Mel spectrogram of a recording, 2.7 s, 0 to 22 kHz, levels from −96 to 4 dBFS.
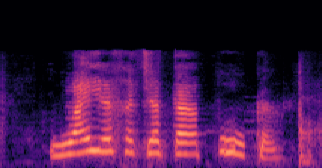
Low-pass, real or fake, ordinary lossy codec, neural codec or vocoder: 7.2 kHz; fake; AAC, 32 kbps; codec, 16 kHz in and 24 kHz out, 0.6 kbps, FireRedTTS-2 codec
